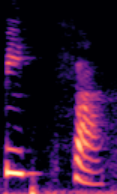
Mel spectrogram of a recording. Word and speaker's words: pizza: Quando são 2 vezes o Z, que nós chamamos de doppia zeta, então esse som se torna como se fosse um TS, igual pizza.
